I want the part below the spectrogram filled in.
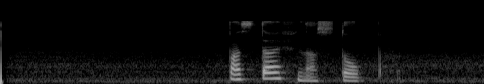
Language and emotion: Russian, sad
